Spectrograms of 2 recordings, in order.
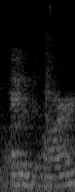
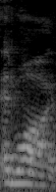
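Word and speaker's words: Edouard: Edward. Yeah. And it's not spelled like Edward. It's spelled E D O U. O U. Oh, U. It's Edward.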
